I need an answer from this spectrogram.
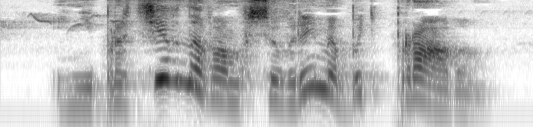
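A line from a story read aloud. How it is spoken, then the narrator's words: Angry exclamation. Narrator (Russian): сердито воскликнул Кантор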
